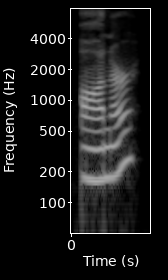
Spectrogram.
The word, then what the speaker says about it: honor: The H is silent in the words our, honor, and air.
